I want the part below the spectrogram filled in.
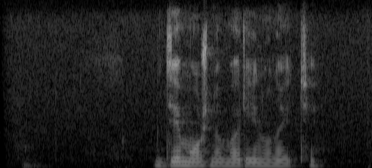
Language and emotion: Russian, neutral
